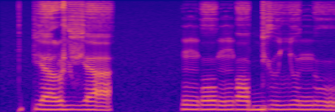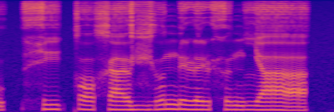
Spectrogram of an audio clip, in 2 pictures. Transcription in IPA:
pʲ a ɭ vʲ a | ŋ o ŋ ɔ bʲ u ʎ u n u | h i k ɔ x a ə̯ vʲ o n i ɭ i ɭ h ɯ n ʎ a

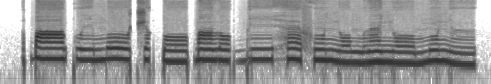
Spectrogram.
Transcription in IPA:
ɓ aː˧ kʷ iː˨ m oː˦˨ t͡ʃ ə˧ k͡p oː˨ ɓ ã˦ l o˧ ɡ͡b iː˧ h ɛ˦˨ f ũ˧ ɲ o˨ ŋ l ɛ̃˧ ɲ oː˨ m ũ˦ ɲ ɨ˨

